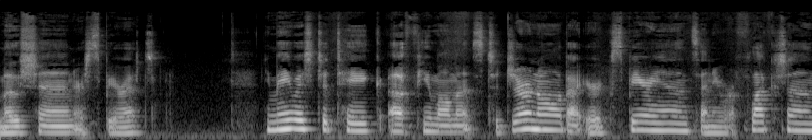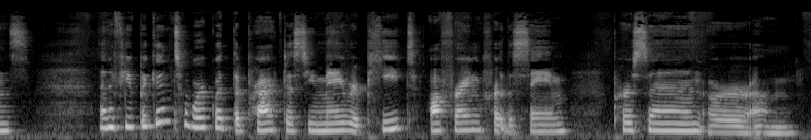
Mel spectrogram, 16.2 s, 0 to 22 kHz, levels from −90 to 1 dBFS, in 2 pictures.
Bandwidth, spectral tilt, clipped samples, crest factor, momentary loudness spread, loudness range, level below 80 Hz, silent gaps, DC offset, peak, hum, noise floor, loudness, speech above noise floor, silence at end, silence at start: 16 kHz; -5 dB/octave; under 0.1%; 18 dB; 10 LU; 4 LU; -60 dBFS; none; under 0.1%; -10 dBFS; none; -59 dBFS; -28 LUFS; 32 dB; 0.15 s; 0 s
